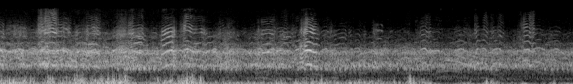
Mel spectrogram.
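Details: Hundreds of snow geese lifting from cornfields at Bosque del Apache just before sunset in January 2014 give a dense, continuous chorus of nasal, high honks and squawks; sandhill cranes trill from the fields.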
